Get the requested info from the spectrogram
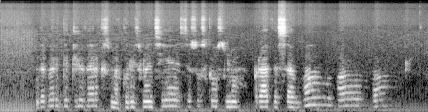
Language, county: Lithuanian, Panevėžys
